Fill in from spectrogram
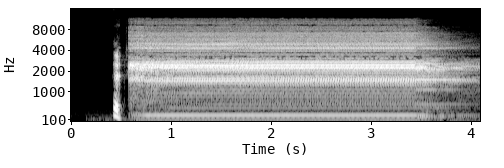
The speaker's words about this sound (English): I'm turning off the buzzer.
